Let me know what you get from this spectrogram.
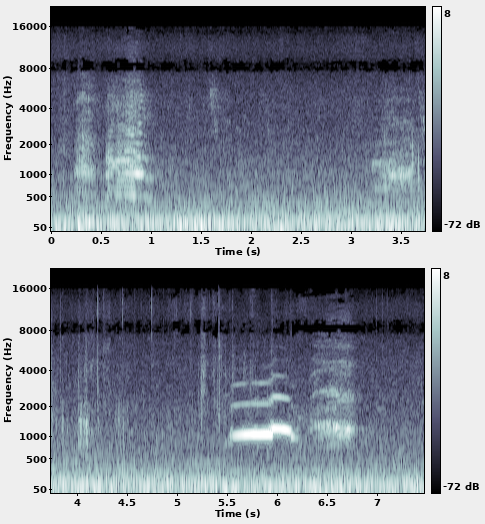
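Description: Birds honking: four short, goose-like calls, the loudest and clearest about six seconds in.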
